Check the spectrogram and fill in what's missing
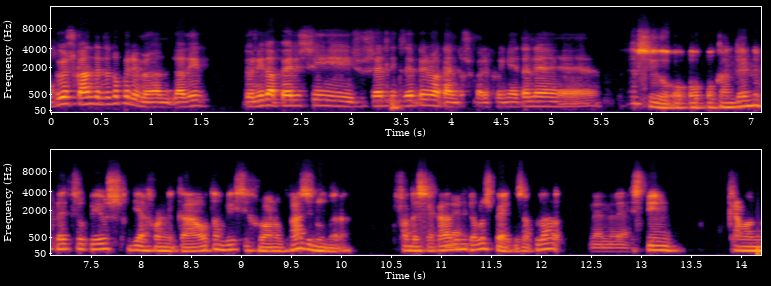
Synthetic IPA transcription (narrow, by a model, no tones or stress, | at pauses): oːpioskɐnd̪eɾðe̞t̪o̞pe̞ɾimenɐnðilɐði | d̪oniðɐpeɾisisuselt̪ikzðebeɾipinɐkɐnit̪o̞so̥pɐlixɾo̞ɲɐit̪ɐne̞ | ðɐksioʔʔoːkɐnd̪eɾinepeɾt̪i̥so̞pio̞sðiɐfɾo̞nikɐo̞t̪ɐɱviçsixɾo̞novɣɐzinume̞ɾɐ̰ | fɐnd̪ɐsiɐkɐðeiinekɐlo̞speɾt̪isɐplɐ | st̪iŋ | kɾɐmɐ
